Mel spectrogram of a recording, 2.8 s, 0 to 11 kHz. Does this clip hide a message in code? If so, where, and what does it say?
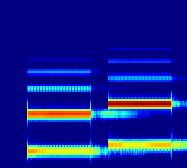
Yes: aircraft SELCAL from 0.4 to 2.6 s, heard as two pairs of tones, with room echo. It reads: BP-ER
